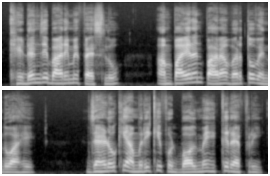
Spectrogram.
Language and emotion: Sindhi, neutral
